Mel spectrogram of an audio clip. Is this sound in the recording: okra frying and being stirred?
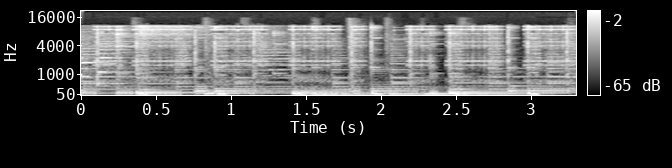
no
